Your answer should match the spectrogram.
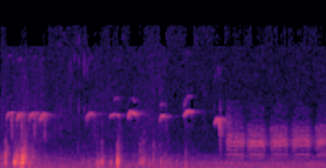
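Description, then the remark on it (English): A chickadee calls outdoors: thin high whistled notes followed by a run of buzzy, rapid 'dee' notes over a soft background hush, with no voices. “You hear a chickadee, you'll probably find a flock of birds.”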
